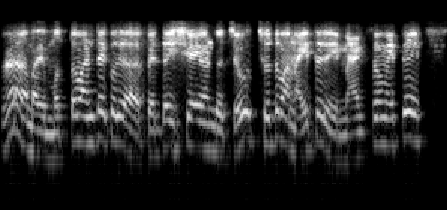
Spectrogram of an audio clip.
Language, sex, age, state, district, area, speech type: Telugu, male, 18-30, Telangana, Medak, rural, conversation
